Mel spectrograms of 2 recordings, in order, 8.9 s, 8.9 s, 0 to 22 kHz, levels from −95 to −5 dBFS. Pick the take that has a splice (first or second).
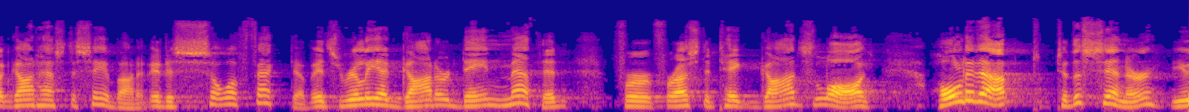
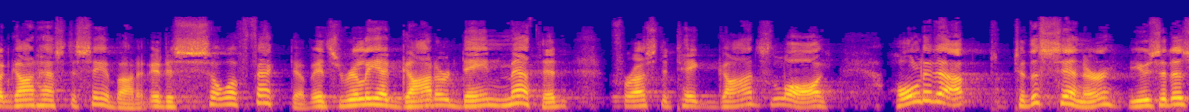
second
